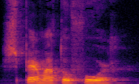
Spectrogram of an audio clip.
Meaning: spermatophore
- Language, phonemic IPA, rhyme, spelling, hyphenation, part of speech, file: Dutch, /ˌspɛr.maː.toːˈfoːr/, -oːr, spermatofoor, sper‧ma‧to‧foor, noun, Nl-spermatofoor.ogg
